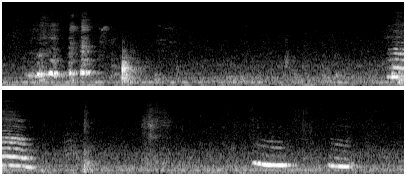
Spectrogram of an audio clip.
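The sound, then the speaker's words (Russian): A young child makes short, high-pitched vocal sounds in three brief bursts, somewhat whiny and sing-song, over a low, steady background hum, as the child chimes in to prompt an answer during a group discussion. “Ребенок подсказывает.”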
